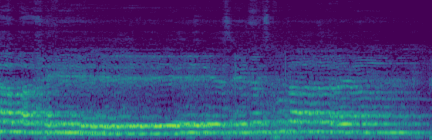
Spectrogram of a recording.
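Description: A Balti qasida, a devotional poem, chanted in a melodic voice that holds long, slowly gliding notes.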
